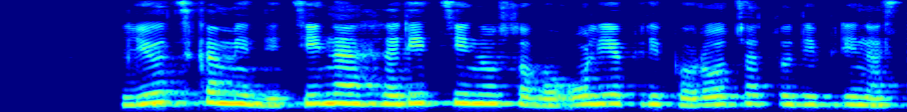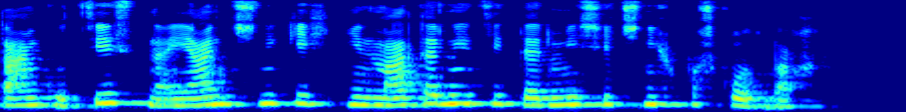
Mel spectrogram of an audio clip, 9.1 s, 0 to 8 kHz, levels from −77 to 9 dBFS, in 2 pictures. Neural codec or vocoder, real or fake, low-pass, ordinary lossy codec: none; real; none; none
